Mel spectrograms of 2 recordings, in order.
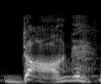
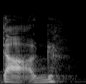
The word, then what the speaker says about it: Doeg: Dog, Doeg, it's spelled. Actually, in English, we would probably write D-A-A-G. So we'll go with that, Dog.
